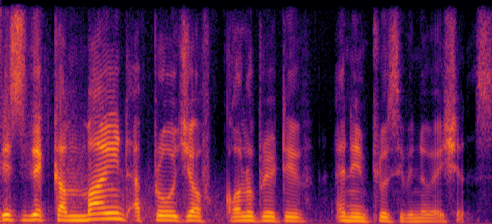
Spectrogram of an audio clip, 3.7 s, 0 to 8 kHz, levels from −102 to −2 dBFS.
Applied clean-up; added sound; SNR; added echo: neural separator model SepFormer DNS4.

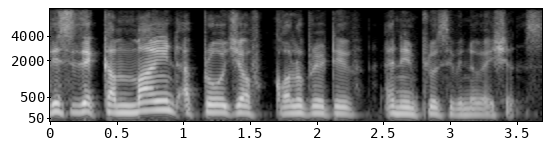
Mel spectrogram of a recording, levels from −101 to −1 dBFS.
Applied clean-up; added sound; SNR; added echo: none; none; none; none.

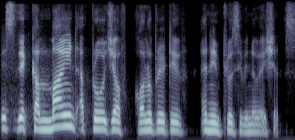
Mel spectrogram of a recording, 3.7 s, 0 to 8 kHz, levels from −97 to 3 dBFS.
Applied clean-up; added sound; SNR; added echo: neural mask model DeepFilterNet 3.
